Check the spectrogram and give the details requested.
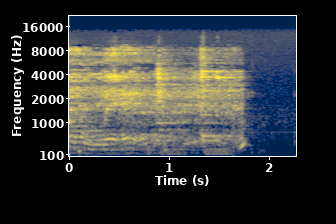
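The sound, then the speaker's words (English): The speaker's mobile phone alert sounds, a bright electronic tone lasting just under two seconds before cutting off abruptly into near silence. “Oh, that was my phone.”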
